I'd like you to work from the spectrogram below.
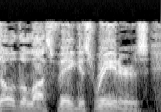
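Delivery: normal talking voice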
